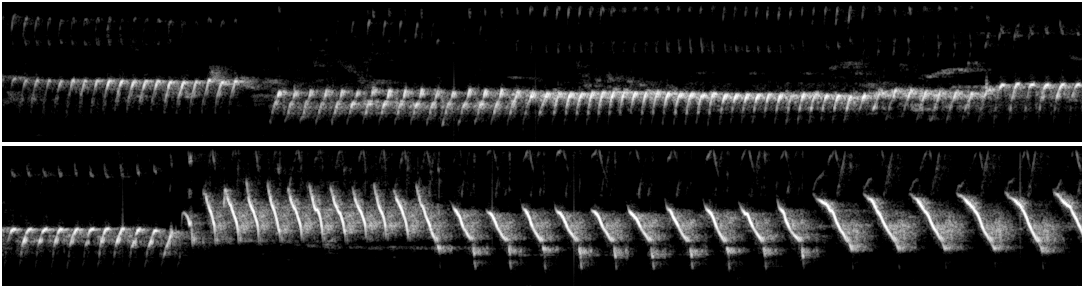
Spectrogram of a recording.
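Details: Canary song intended to stimulate females for mating. A long steady rolling trill holds for about six seconds, then jumps higher into a series of rapid falling slurred notes.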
